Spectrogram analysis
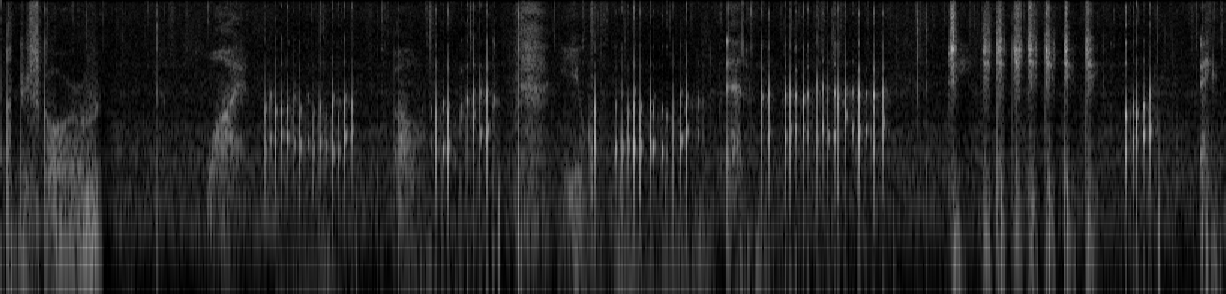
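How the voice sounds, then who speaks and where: A man hosting an ASMR livestream in a soft, gentle, encouraging voice that often slips into whispering. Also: very slow, pauses often. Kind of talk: ASMR, soft-spoken live stream with whispering.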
